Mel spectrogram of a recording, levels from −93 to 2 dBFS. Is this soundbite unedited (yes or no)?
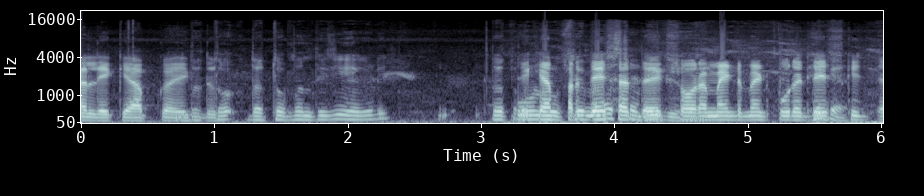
no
